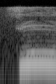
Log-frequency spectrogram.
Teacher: 얘는 이 두 가지를 동시에 가졌죠? 그래서 막았다가 탁 터지는 게 아니라 막았다가 서서히 빠져나오는 소리 이런 걸 파찰음이라고 합니다. · 즈 하는 소리가 있죠. 즈 해서 막았다가 탁 터지는 게 아니라 막았다 즈 하면서 마찰과 비슷하게 소리가 빠져나가는 소리 파찰음에 해당해요. 자, 그 다음에 우리 공기가 코로 나가는 소리도 있어요.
